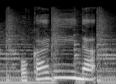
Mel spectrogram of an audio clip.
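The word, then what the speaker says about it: ocarina: オカリナの発祥地はイタリアでオカリーナと発音しますよ。3 問目です。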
